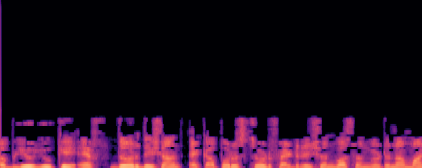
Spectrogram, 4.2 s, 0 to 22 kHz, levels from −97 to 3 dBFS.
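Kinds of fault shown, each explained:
MP3 compression: the speech has nothing above 6.6 kHz and a heavy watery, swirly texture throughout, likely from an MP3 encoder starved of bits, which fits a very low bitrate of around 18 kbps, so it drops the treble and lets weak frequency detail flicker between frames.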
